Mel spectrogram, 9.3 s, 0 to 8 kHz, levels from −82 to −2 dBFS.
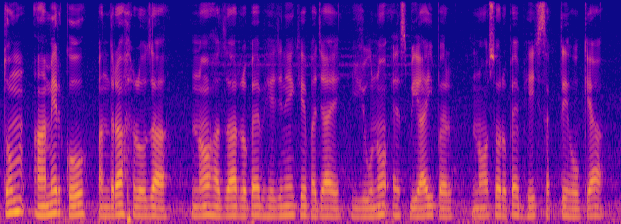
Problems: constant background noise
